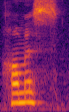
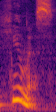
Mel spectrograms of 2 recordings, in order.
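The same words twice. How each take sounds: First: It sounds like the dip hummus. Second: It does not sound like the dip hummus. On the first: The speaker calls it wrong. "is not how you pronounce this" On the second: The speaker calls it right. "This is actually humus"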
